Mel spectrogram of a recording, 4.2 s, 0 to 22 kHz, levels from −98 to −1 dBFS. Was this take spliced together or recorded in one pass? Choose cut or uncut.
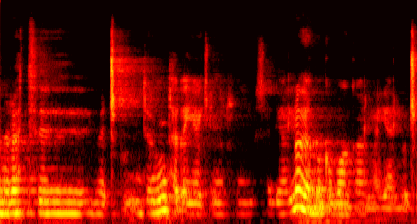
uncut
